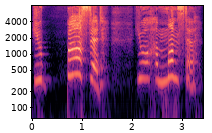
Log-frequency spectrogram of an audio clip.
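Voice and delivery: loud slow angry outburst; furious accusation. Acted. Elizabeth raging at Harry for saving her over the girl. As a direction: hurl it at him.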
